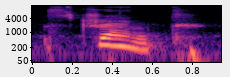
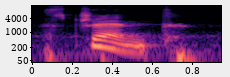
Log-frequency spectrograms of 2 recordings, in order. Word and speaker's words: strength: The letter G is kept silent, whereas in the correct pronunciation, the letter G is also pronounced. So it's strength, not strength.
